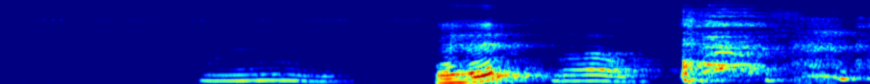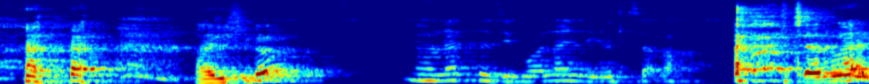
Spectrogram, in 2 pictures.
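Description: A young woman speaks with animation close by.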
